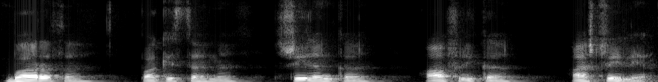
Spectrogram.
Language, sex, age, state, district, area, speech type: Kannada, male, 60+, Karnataka, Shimoga, rural, spontaneous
